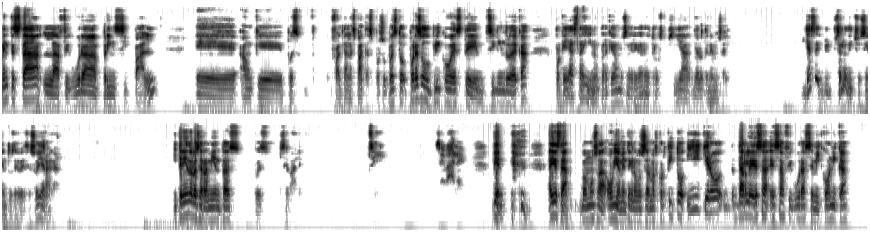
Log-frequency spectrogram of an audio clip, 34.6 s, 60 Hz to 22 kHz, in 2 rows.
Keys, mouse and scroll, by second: 0.7 shift+d, 2.3 click, 3.2 r, 5.1 Return, 9.6-12.3 middle drag, 10.0-11.3 scroll up 1, 13.0 g, 16.4-19.4 drag, 19.4 middle click, 20.2 g, 22.1 click, 22.8 s, 23.9-25.6 drag, 25.6 middle click, 25.9-26.9 drag, 27.1 g, 27.6 z, 29.1-30.5 drag, 29.1 middle click, 29.3 s, 30.8-33.1 drag, 30.8 middle click, 33.1 middle click, 33.3-34.4 scroll down 1.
